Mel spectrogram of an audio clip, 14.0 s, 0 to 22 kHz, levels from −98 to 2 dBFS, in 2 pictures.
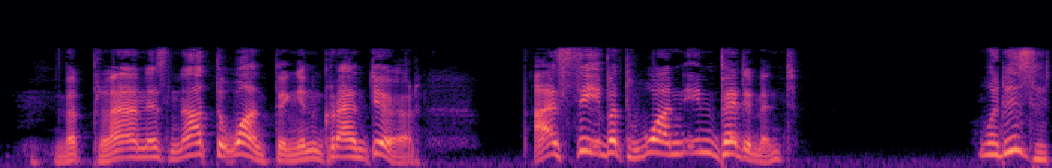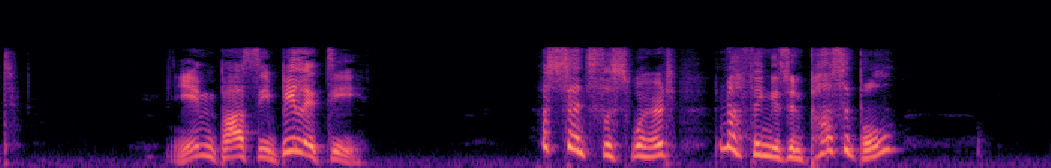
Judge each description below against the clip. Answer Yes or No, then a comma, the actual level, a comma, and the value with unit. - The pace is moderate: No, slow, 95 wpm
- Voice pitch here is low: No, high, 230 Hz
